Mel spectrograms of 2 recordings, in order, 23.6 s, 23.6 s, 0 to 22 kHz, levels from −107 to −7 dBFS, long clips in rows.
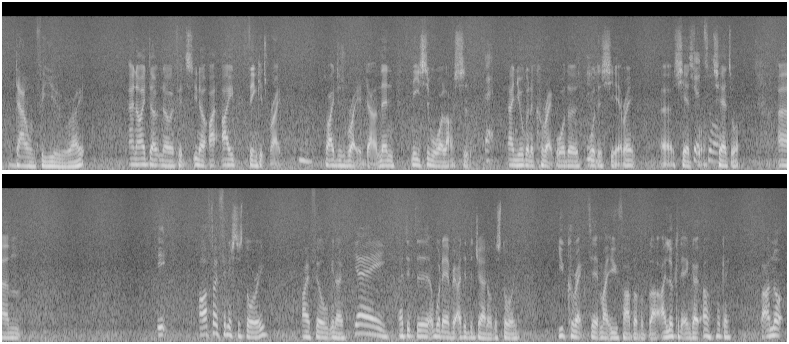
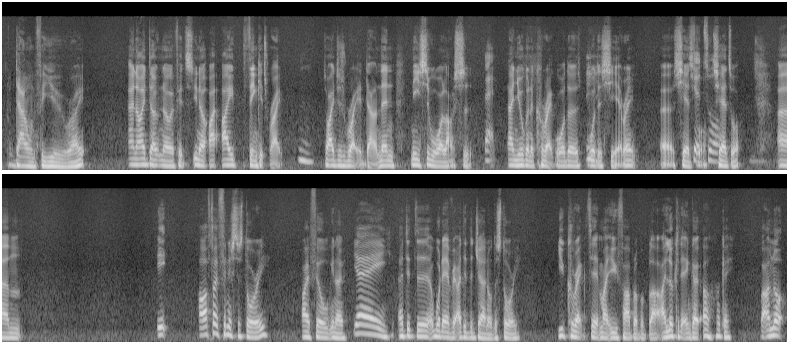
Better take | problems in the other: second | hiss; loud; throughout; 9 dB below the speech; faint in the second

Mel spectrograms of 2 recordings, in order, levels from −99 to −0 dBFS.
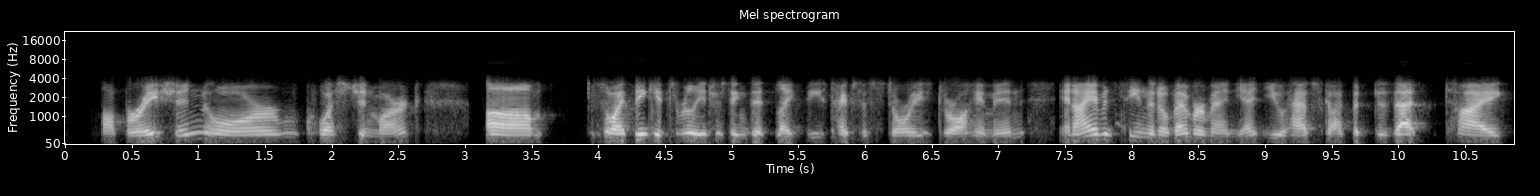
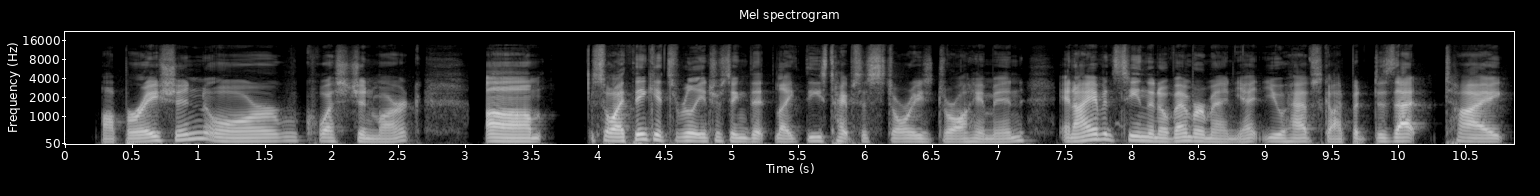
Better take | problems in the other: second | phone-call audio; nothing above 3.5 kHz

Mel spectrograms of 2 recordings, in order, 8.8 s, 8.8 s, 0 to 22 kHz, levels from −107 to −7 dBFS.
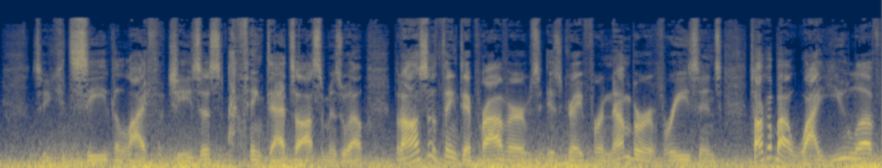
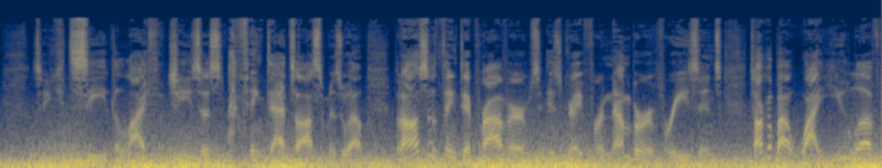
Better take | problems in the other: first | wind noise on the microphone; heavy; 5 dB below the speech; occasional gusts in the first

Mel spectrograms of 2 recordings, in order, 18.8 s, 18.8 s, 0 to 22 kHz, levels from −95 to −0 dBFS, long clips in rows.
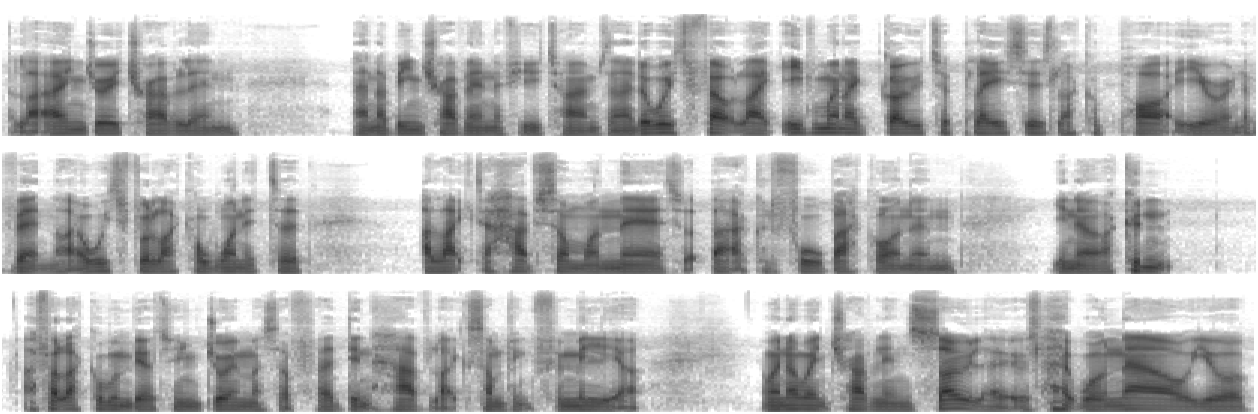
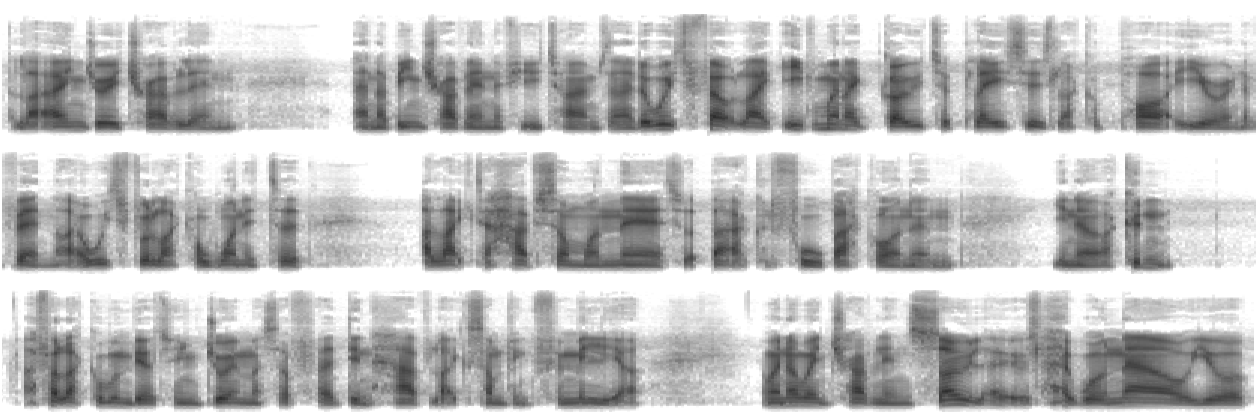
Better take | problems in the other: first | thin; somewhat; fading below 300 Hz

